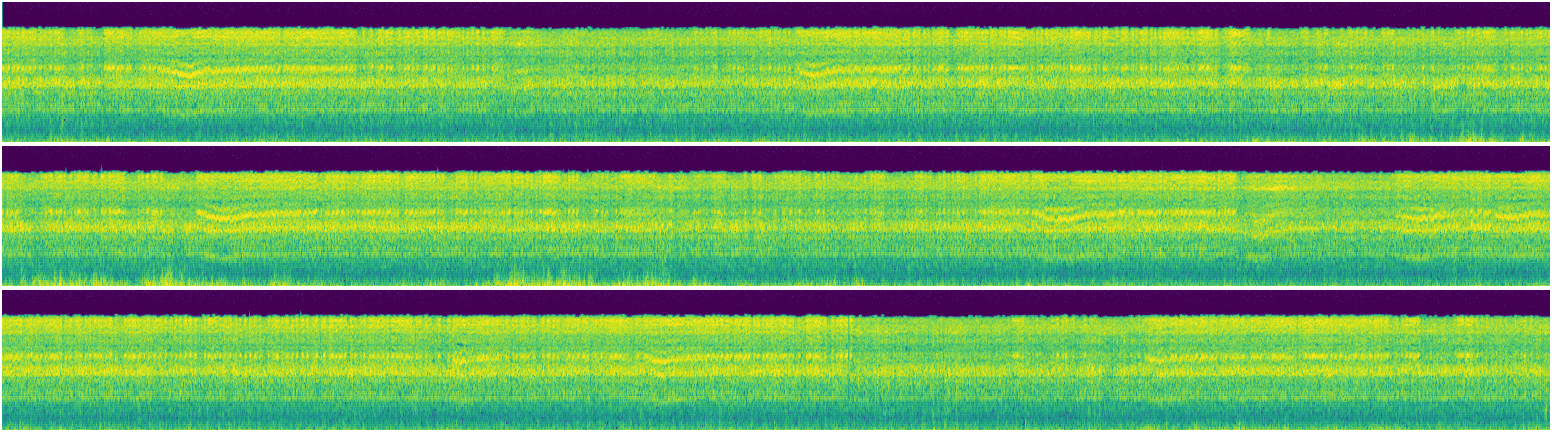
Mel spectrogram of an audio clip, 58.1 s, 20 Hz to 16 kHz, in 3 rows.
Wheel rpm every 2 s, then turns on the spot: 230, 230, 230, 230, 230, 230, 230, 230, 240, 240, 240, 230, 240, 230, 230, 230, 230, 230, 220, 230, 230, 230, 230, 230, 230, 230, 230, 230, 230.
none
